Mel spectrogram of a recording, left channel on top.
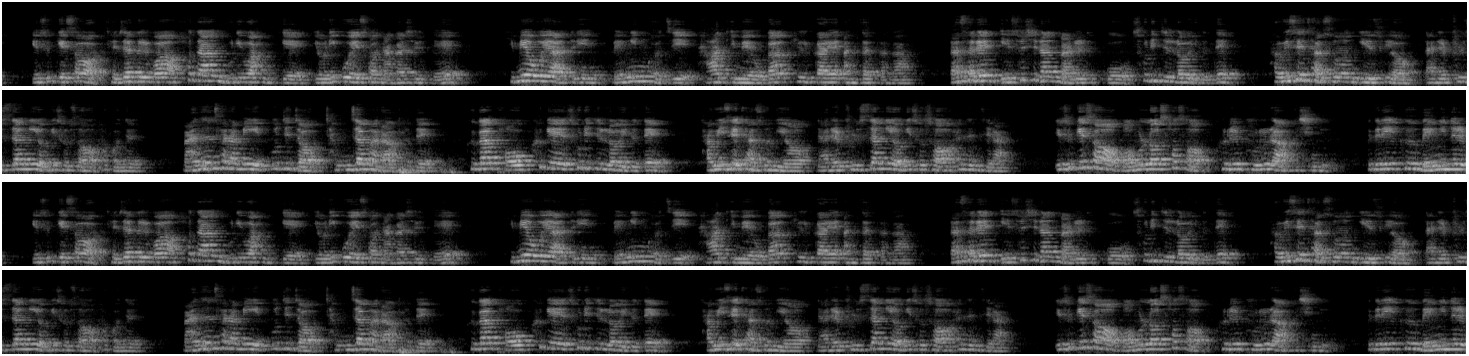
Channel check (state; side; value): quieter; right; 3.2 dB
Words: 예수께서 제자들과 허다한 무리와 함께 여리고에서 나가실 때 디메오의 아들인 맹인 거지 바디메오가 길가에 앉았다가 나사렛 예수시란 말을 듣고 소리질러 이르되 다윗의 자손 예수여 나를 불쌍히 여기소서 하거늘 많은 사람이 꾸짖어 잠잠하라 하되 그가 더욱 크게 소리질러 이르되 다윗의 자손이여 나를 불쌍히 여기소서 하는지라. 예수께서 머물러 서서 그를 부르라 하시니 그들이 그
